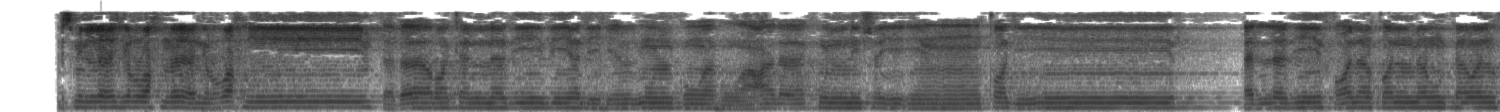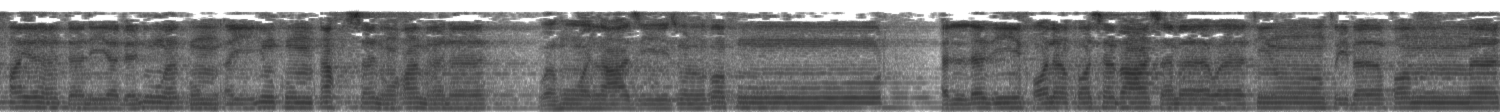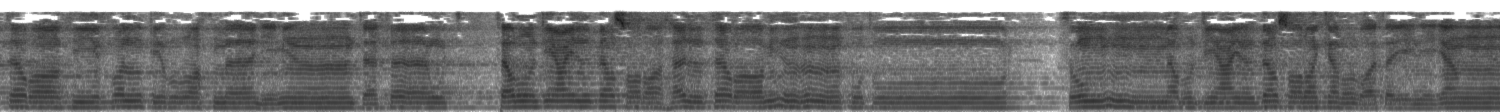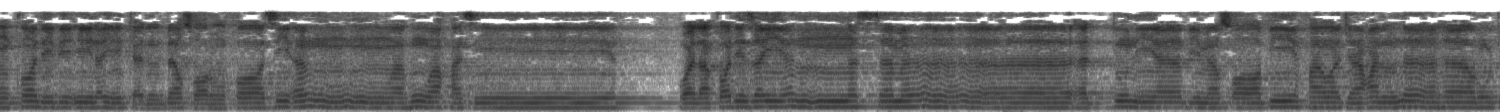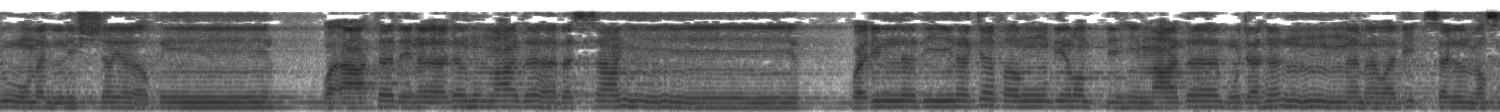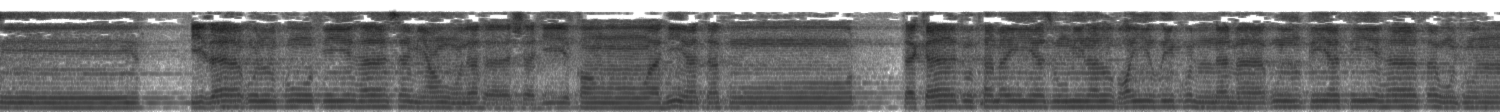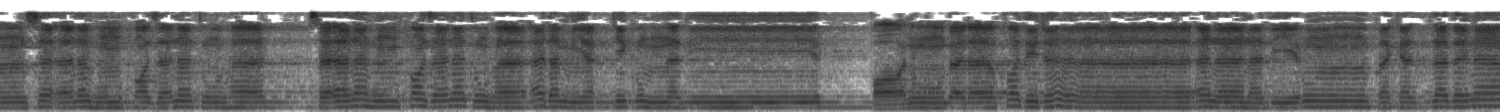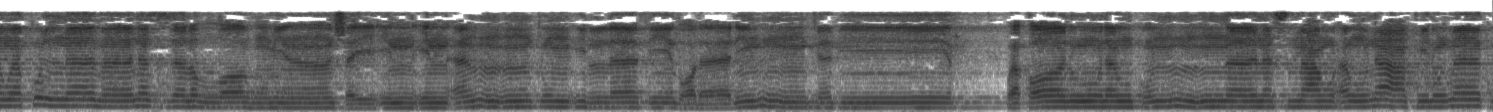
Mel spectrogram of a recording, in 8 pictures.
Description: برواية حفص عن عاصم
